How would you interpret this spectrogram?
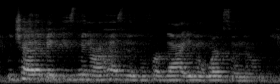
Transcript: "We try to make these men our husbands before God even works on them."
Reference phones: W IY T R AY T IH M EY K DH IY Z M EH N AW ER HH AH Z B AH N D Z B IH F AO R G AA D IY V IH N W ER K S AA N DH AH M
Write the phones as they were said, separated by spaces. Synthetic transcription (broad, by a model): W IY T R AY T IH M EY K DH IY Z M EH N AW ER HH AH Z B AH N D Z B IH F AO R G AA D IY V IH N W ER K S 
